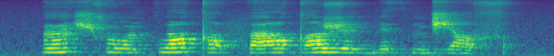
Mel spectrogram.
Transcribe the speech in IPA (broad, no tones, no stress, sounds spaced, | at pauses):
ɐ̃ ʃ sˤ œ̃ k u tˤ ə f a dˤ ɪ ʐ ɪ b ɪ θ n d͡ʒ ɛ sˤ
